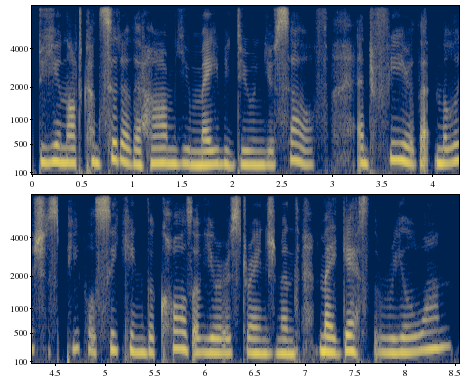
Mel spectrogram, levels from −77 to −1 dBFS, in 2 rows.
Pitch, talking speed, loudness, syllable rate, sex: 215 Hz, 190 wpm, -19 LUFS, 4.9 syllables/s, female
